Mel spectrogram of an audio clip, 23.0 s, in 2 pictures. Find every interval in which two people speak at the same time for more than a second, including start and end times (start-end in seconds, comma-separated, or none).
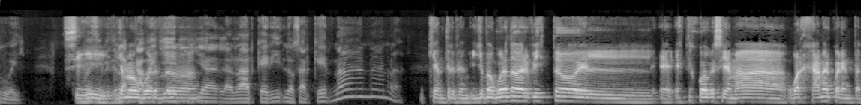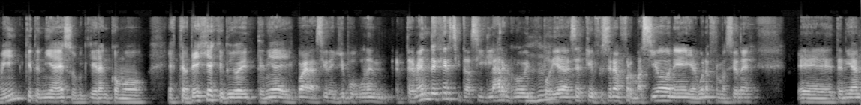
1.1-2.8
